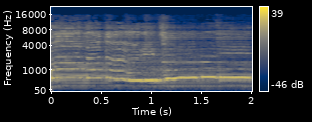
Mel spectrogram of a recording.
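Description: Live band music: a female vocalist sings a line that dips in pitch and then rises into a held note, over acoustic guitar, bass and keyboard accompaniment.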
